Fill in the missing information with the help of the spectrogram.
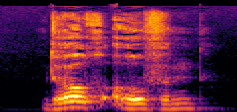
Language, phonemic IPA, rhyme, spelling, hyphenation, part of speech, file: Dutch, /ˈdroːxˌoː.vən/, -oːxoːvən, droogoven, droog‧oven, noun, Nl-droogoven.ogg
- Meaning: kiln, drying oven, drying furnace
